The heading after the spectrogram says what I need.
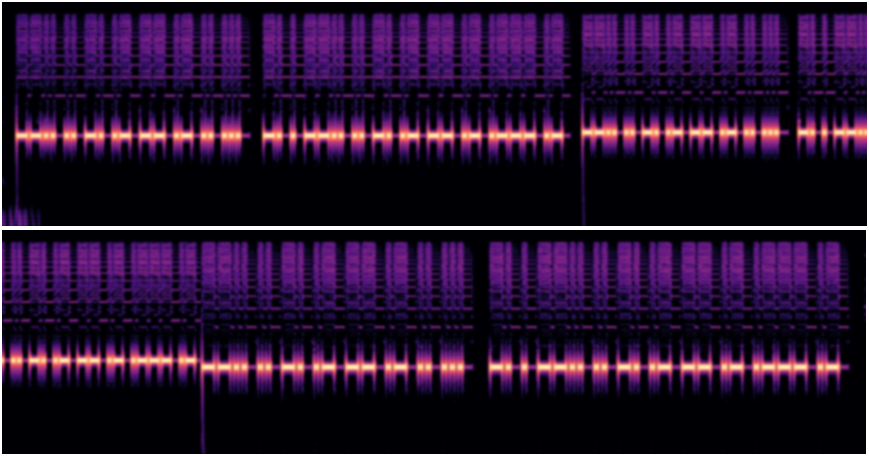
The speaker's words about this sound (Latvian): bet noslēgumā kādi klausītāji nākamajos signālos spēs saskaitīt punktiņus un strīpiņas, bet drīzāk aicinājums izbaudīt melodiju un to, kā dažādās frekvencēs, morzes valodā skan mūsu raidījuma nosaukums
